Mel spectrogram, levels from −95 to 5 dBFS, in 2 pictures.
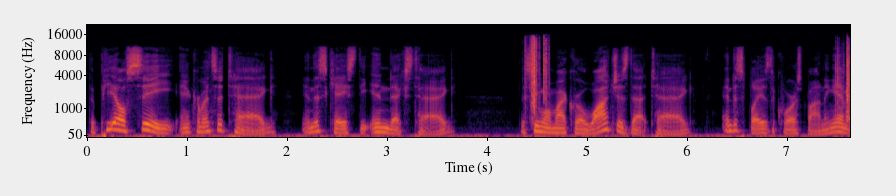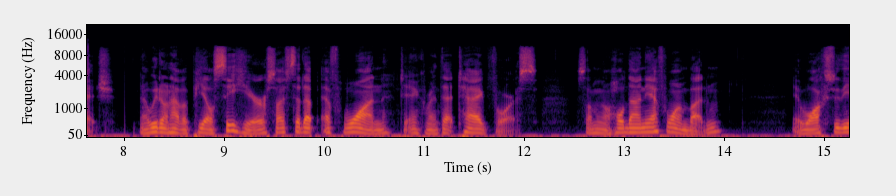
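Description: From 4.35 to 4.64 s and 7.49 to 7.67 s, cable scratch noise appears: dense, uneven rustling, first louder than the sound, then about level, likely from a worn contact being moved. Unlike isolated clicks, it lasts for a moment rather than an instant.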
